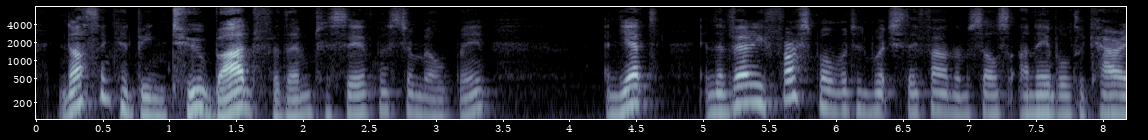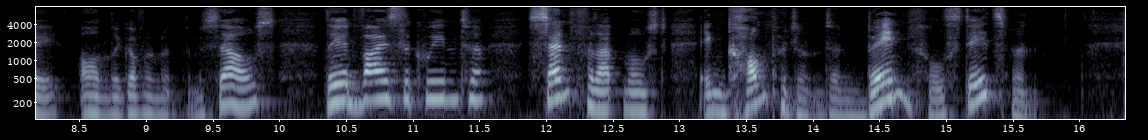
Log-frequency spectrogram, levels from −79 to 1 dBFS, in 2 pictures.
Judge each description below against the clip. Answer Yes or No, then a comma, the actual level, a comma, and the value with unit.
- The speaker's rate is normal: Yes, average, 160 wpm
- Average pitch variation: No, wide, 6.6 semitones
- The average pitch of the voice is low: No, medium, 145 Hz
